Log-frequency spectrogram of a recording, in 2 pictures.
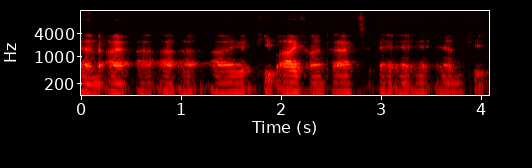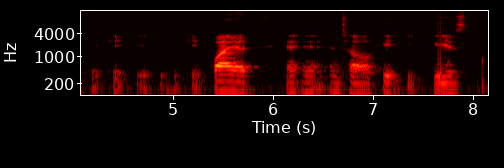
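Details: Adult man, a speech-language pathologist, with developmental stuttering, speaking live; word repetition audible; stuttering.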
